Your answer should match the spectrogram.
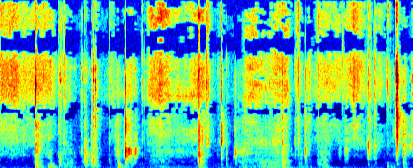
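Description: Faint paper-handling sounds, light rustling and small scattered clicks, as glued paper pocket flaps are folded over and pressed down.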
